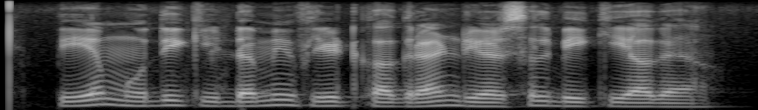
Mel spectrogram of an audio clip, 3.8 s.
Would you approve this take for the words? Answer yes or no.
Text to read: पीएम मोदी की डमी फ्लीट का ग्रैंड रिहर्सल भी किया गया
yes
